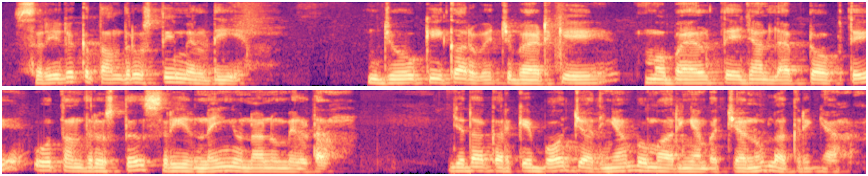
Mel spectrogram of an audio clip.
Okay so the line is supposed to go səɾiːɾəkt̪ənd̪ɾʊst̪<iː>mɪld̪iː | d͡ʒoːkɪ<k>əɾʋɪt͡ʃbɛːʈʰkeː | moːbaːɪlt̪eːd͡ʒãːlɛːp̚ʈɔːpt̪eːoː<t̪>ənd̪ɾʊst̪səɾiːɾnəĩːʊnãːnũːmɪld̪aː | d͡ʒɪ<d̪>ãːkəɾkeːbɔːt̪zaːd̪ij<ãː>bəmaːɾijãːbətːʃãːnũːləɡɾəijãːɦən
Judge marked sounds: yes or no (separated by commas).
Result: yes, yes, yes, yes, yes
